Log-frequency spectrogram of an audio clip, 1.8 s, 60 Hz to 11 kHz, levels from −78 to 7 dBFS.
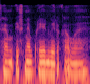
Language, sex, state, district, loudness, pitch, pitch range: Hindi, male, Jharkhand, Ranchi, -15 LUFS, 115 Hz, 115-125 Hz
